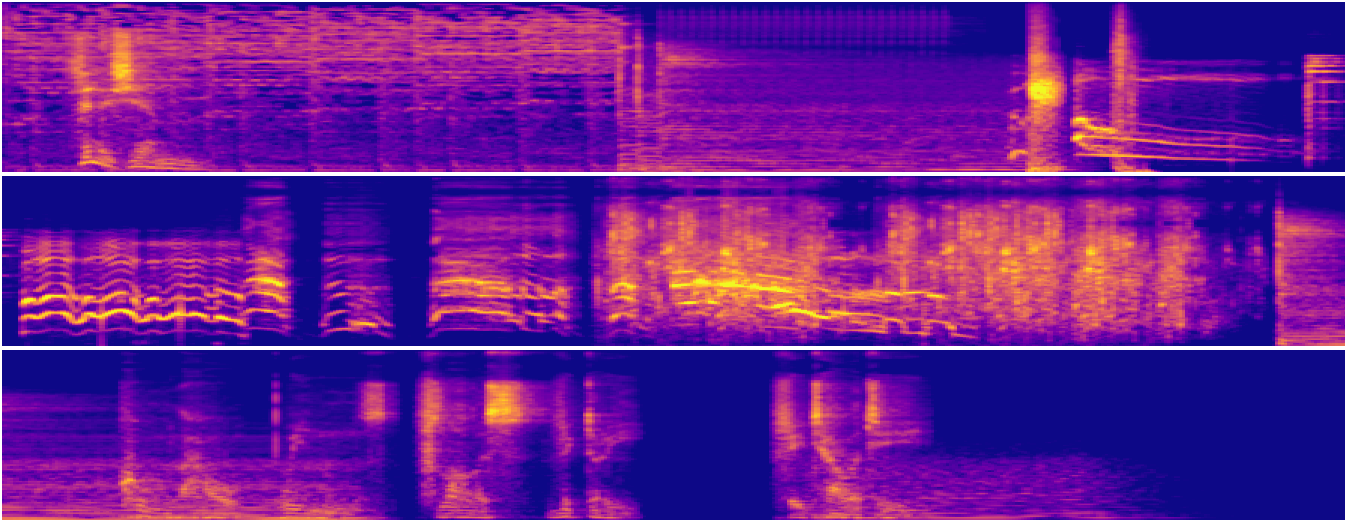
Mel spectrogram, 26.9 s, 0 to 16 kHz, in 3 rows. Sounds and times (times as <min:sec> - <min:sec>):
Music: 0:00.0 - 0:06.8, 0:17.5 - 0:19.8, 0:23.1 - 0:26.8
Speech: 0:00.5 - 0:01.4, 0:18.7 - 0:22.2, 0:23.1 - 0:24.1.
